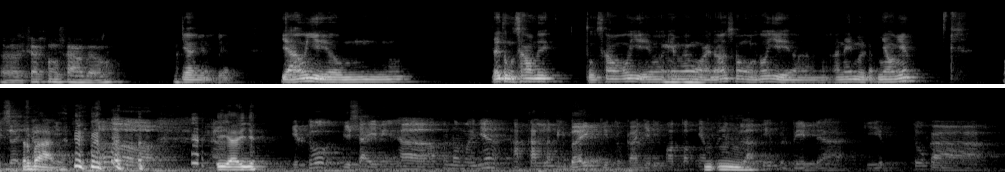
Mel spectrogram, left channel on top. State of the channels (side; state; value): both; different; correlation 0.00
